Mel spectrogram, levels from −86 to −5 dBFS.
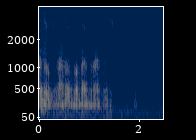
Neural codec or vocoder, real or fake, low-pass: autoencoder, 44.1 kHz, a latent of 192 numbers a frame, MeloTTS; fake; 3.6 kHz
